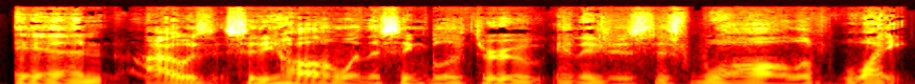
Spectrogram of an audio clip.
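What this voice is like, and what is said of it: Stuffy, congested voice. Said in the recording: “You can still hear it in my voice. ... I'm still a little stuffy from all of this”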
